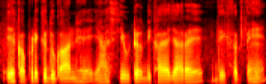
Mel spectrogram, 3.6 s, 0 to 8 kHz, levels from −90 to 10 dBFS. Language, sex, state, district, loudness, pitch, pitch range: Hindi, male, Chhattisgarh, Sarguja, -19 LUFS, 115 Hz, 110-125 Hz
